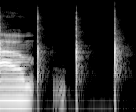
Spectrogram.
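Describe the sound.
A brief stretch of voice gives way to three loud, sharp hand claps, evenly spaced and slow, like a short burst of applause for the women's first team.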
